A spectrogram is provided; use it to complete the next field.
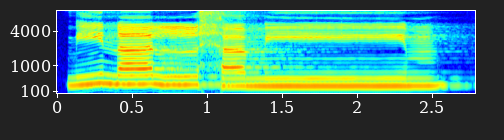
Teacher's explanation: Sebab alif lam menghadapi huruf qamariah yaitu ha. Cara bacanya lam dibaca jelas. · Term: alif lam qamariah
